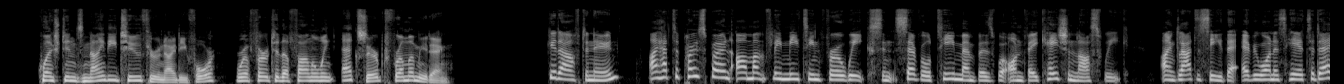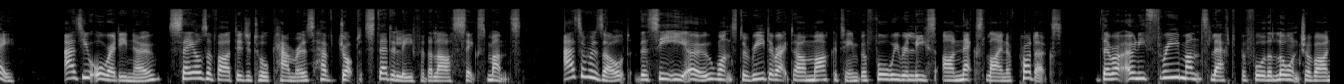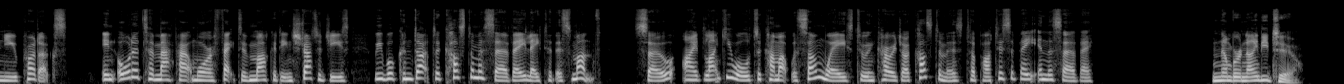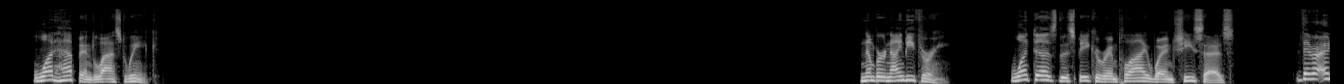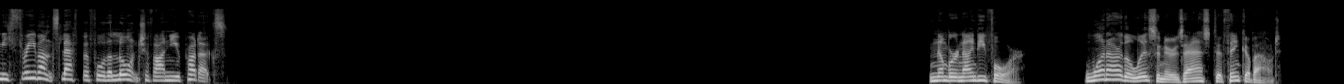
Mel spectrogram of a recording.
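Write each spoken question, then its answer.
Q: What happened last week?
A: Several team members were on vacation, so the meeting was postponed

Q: What are the listeners asked to think about?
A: Ways to encourage customers to take part in the survey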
